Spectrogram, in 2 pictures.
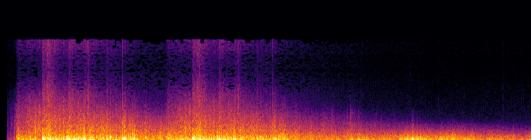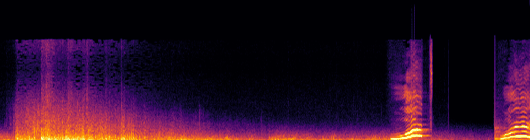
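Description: Thunder sound effect: three deep rumbling claps, at the start, about two seconds in and about five and a half seconds in, each dying away slowly. Near the end comes a short rising vocal cry.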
